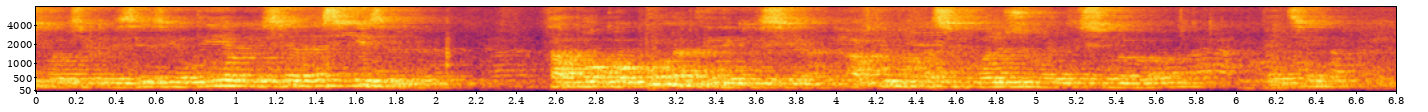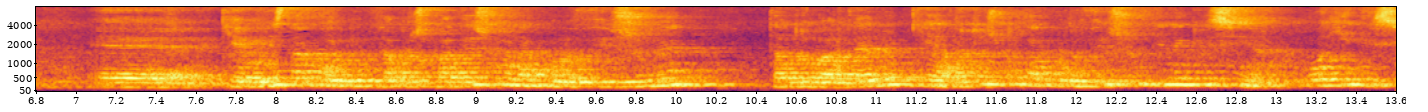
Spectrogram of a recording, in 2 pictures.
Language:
Greek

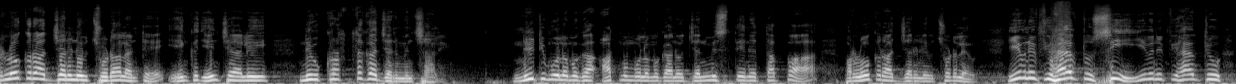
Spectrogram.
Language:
Telugu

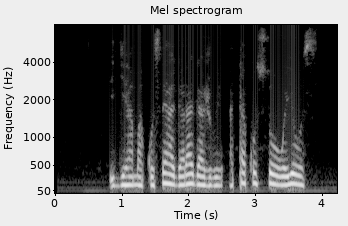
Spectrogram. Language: Kinyarwanda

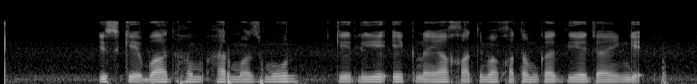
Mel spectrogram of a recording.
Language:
Urdu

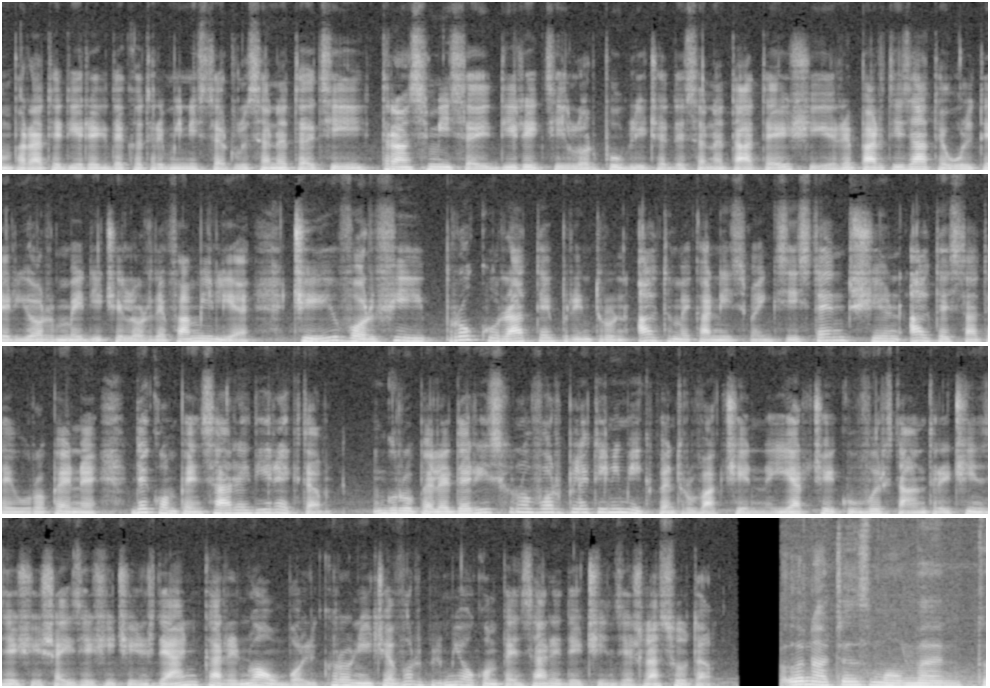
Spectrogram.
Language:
Romanian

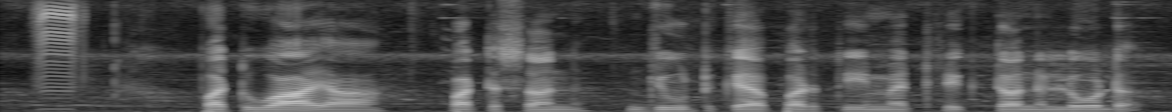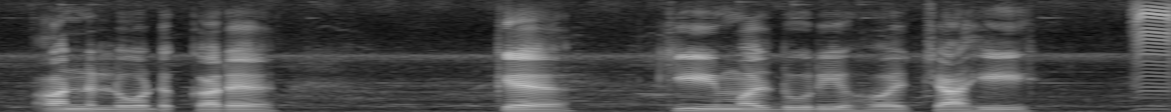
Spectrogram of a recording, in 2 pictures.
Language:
Maithili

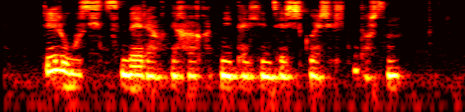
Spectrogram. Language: Mongolian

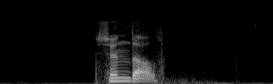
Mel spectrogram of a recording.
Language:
Norwegian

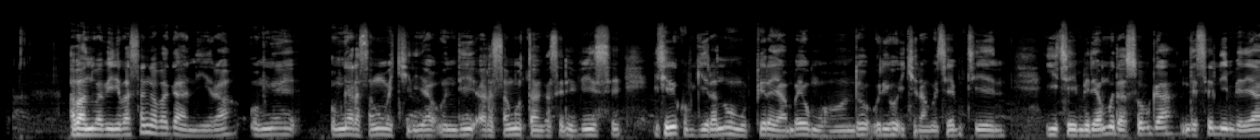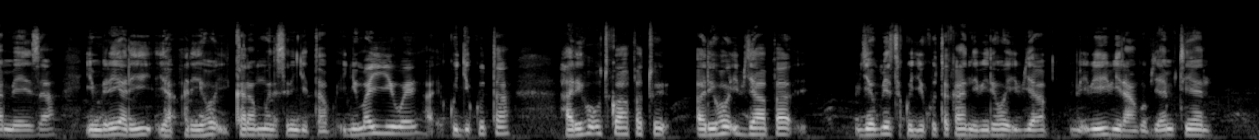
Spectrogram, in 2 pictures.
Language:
Kinyarwanda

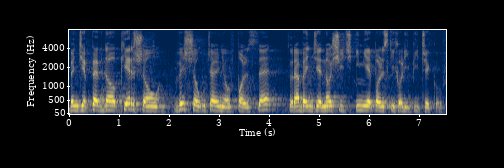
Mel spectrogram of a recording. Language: Polish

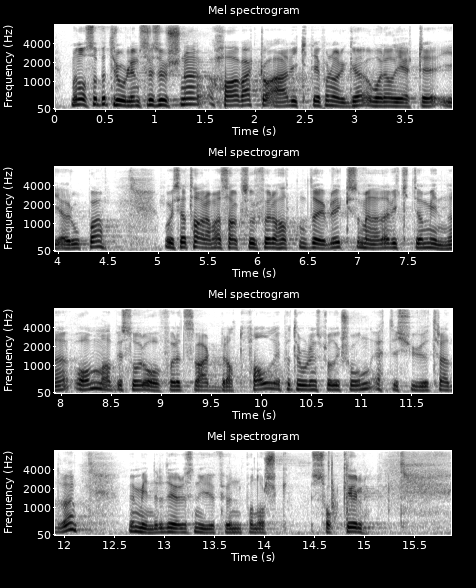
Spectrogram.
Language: Norwegian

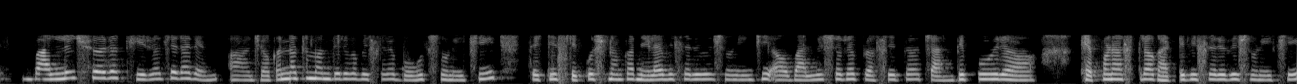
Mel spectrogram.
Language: Odia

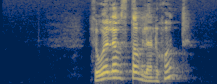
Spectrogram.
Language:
Kabyle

